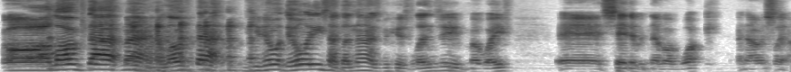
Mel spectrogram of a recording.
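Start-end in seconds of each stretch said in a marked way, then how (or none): 0.0-2.4 high, loud fond exclaim; light up remembering it; delighted. Real, not acted. Comedian delighted his old bit is remembered.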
